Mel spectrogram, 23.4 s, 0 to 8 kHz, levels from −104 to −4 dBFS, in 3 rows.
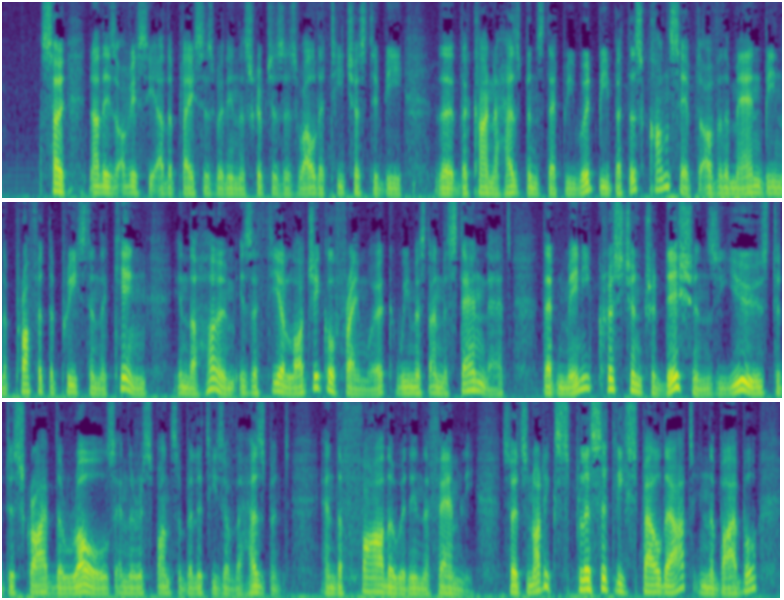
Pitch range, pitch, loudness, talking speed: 80-100 Hz, 90 Hz, -22 LUFS, 205 wpm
